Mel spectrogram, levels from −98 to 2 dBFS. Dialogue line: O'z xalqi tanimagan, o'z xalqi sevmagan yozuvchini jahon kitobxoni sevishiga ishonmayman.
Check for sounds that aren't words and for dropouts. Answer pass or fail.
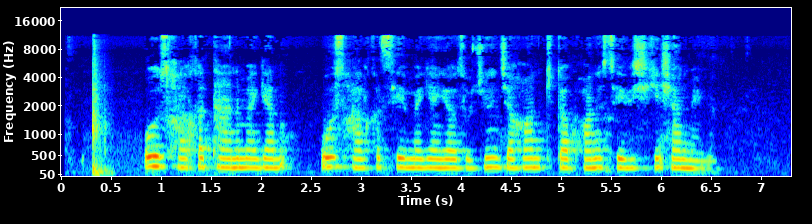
fail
